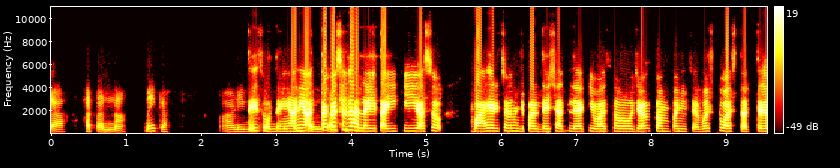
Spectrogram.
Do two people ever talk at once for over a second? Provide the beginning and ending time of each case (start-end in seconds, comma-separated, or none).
2.6-4.3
